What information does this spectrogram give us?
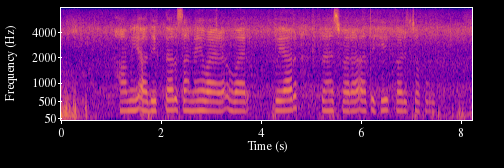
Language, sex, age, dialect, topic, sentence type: Magahi, female, 25-30, Northeastern/Surjapuri, banking, statement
